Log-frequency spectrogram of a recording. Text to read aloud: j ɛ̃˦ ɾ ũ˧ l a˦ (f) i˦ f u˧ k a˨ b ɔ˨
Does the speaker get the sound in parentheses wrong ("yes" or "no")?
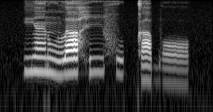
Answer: yes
